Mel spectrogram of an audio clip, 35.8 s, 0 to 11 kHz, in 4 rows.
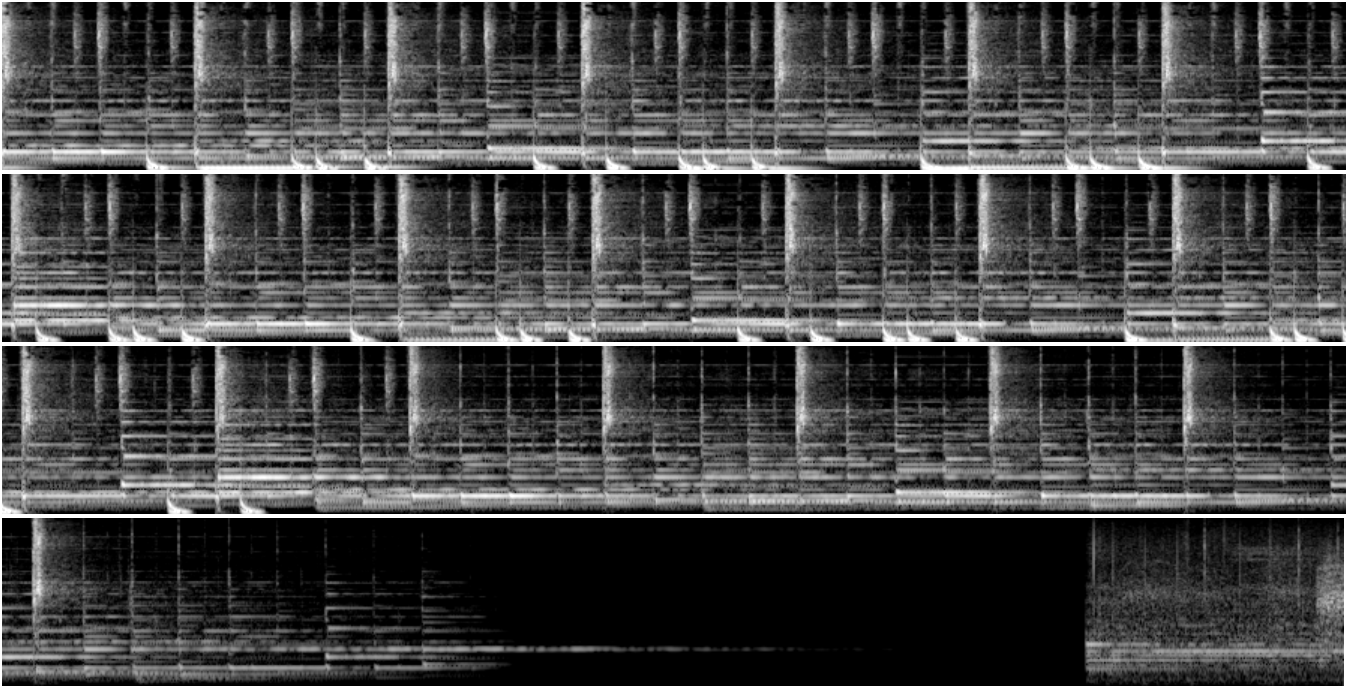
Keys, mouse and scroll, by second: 0.8 scroll up 1, 2.0 scroll down 1, 2.5 alt+middle click, 3.7 scroll up 1, 4.5 alt+middle click, 5.3-5.8 scroll up 1, 6.7 scroll up 1, 10.1 scroll down 1, 10.5 alt+middle click, 11.0 alt+scroll up 1, 11.2 alt+middle click, 11.8 scroll down 1, 12.0 alt+middle click, 14.7 scroll down 1, 14.8 alt+middle click, 15.4 alt+middle click, 15.5 scroll down 1, 15.6 scroll up 1, 16.1 alt+middle click, 16.2 scroll down 1, 16.3 alt+middle click, 16.4 scroll up 1, 16.8 scroll down 1, 16.9 alt+middle click, 17.0 scroll up 1, 17.5 scroll down 1, 17.5 alt+middle click, 17.7 alt+scroll up 1, 18.2 scroll down 1, 18.2 alt+middle click, 20.5 scroll down 1, 21.3 alt+middle click, 25.3 scroll up 1, 25.8 alt+middle click, 28.1 BackSpace, 28.8-29.2 scroll down 1, 29.3 alt+middle click, 29.6 scroll up 2, 30.3 alt+middle click, 31.1 alt+right click, 32.9 alt+middle click.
